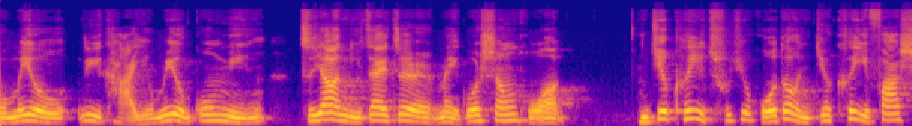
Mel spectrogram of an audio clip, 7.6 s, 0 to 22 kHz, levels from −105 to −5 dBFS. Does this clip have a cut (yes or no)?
no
